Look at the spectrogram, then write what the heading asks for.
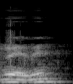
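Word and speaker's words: Rebbe: Que en Yiddish nosotros decimos Rebe, pero se escribe Rabbi.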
